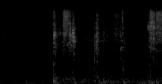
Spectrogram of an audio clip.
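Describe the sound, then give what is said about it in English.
A deck of cards being shuffled before one card is drawn, with a few quick riffling bursts of crisp, papery flutter separated by short pauses, no voices. “So the list goes on, but I'm going to pull one now for all of you listening. Give a little shuffle.”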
